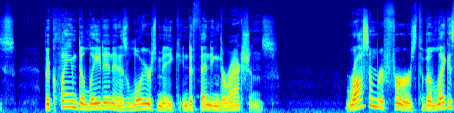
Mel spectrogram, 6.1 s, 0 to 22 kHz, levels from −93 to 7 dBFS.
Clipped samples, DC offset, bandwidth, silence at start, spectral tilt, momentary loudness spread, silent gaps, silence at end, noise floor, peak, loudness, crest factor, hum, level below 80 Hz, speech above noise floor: under 0.1%; under 0.1%; 15.5 kHz; 0.05 s; -5.5 dB/octave; 10 LU; none; 0 s; -64 dBFS; -4 dBFS; -21 LUFS; 18 dB; none; -64 dBFS; 43 dB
